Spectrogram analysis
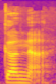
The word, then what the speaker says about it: gonna: Try shortening both of these expressions. Going to shortens to gonna. G O N A.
